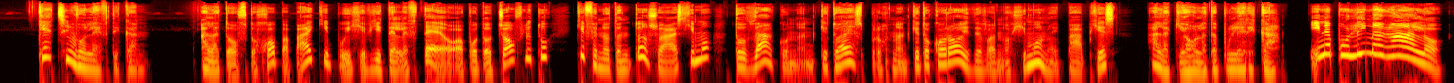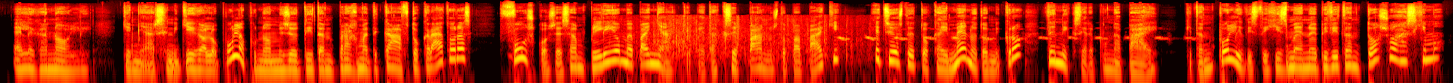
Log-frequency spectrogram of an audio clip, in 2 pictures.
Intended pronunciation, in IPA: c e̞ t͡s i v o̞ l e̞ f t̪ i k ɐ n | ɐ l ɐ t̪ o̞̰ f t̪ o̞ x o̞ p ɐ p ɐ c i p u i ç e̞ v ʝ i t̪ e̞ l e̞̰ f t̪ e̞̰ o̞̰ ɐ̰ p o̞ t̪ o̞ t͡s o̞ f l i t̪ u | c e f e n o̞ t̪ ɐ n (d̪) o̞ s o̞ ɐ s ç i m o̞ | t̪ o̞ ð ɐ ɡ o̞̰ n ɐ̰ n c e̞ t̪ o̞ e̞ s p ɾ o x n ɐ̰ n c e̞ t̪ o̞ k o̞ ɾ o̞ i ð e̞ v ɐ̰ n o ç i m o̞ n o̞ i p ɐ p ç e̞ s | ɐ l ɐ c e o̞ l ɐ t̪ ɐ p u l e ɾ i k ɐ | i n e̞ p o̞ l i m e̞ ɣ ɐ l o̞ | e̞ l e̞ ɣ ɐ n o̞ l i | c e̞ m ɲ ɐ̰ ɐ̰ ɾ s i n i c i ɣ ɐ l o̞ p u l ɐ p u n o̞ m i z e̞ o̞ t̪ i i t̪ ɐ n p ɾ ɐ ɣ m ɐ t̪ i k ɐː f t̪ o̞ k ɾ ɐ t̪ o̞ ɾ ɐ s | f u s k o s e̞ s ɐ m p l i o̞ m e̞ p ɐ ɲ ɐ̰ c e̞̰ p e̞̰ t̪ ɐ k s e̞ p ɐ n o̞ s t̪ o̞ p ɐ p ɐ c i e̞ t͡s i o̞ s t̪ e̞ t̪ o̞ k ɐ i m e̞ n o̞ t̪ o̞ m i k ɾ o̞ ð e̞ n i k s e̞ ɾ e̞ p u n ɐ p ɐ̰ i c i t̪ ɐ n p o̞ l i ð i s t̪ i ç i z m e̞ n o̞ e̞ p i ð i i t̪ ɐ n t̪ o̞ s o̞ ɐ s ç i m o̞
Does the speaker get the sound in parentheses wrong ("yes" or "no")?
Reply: yes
